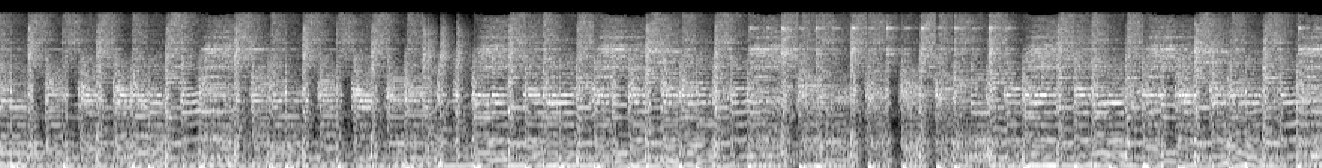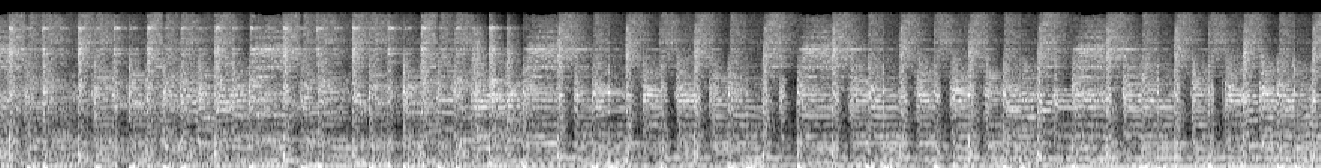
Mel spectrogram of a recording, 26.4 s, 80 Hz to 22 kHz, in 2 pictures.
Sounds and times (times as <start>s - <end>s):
Music: 0.0s - 26.4s.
